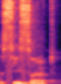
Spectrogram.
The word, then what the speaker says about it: CSIRT: So it's about with a CSIRT or SOC, that's how it's pronounced. For me, the first several months when I start using this word CSIRT, it sounded very strange to pronounce. I suggest everybody you to try to say CSIRT.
